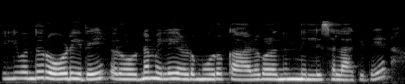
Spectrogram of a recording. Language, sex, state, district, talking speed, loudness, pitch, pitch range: Kannada, female, Karnataka, Bidar, 150 wpm, -13 LUFS, 245 Hz, 235-265 Hz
